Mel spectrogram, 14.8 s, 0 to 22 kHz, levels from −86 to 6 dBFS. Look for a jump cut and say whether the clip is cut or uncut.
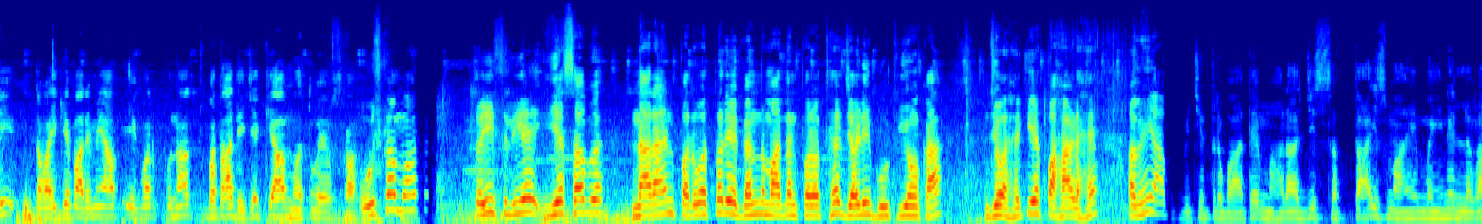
cut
